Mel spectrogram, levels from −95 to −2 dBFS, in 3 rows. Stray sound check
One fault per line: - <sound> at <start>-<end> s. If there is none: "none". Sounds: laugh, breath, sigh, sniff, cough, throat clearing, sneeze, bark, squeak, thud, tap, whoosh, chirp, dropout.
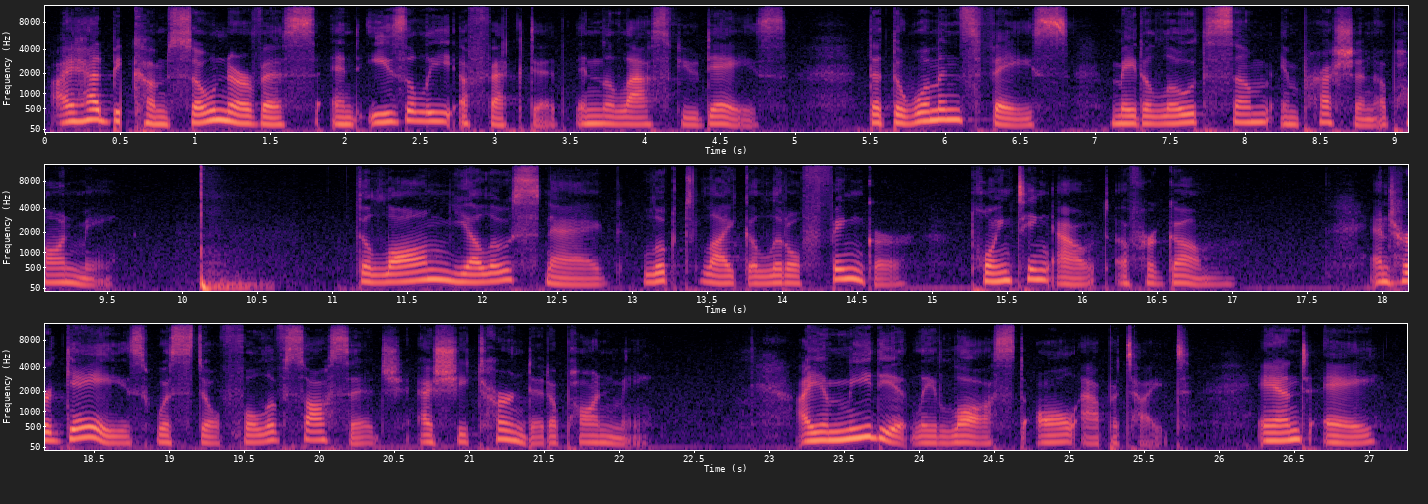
- dropout at 0.5-0.5 s
- thud at 10.1-10.6 s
